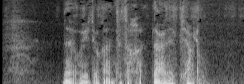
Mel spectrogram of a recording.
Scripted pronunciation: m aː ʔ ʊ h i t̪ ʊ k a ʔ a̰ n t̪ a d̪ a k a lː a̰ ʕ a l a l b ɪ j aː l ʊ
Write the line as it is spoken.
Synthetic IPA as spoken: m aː ʔ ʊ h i d̪ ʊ k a ʔ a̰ n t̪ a t̪ a x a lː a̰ ʕ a l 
